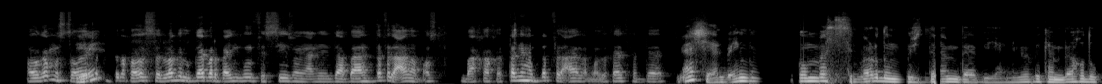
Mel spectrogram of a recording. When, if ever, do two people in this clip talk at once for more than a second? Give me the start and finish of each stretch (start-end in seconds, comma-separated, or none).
none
